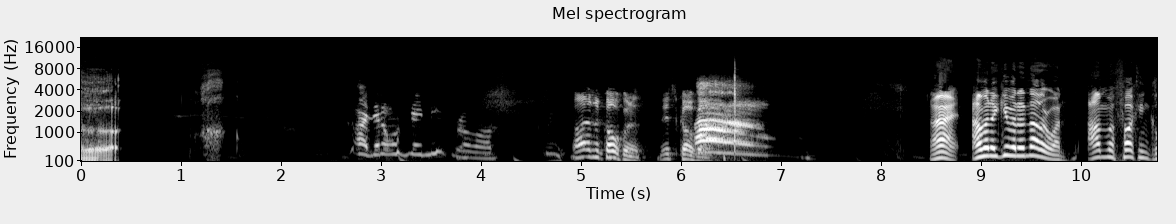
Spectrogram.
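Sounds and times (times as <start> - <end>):
loud deep rumbling burp: 0.0 - 0.6
speech: 2.8 - 7.4, 8.5 - 10.7.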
